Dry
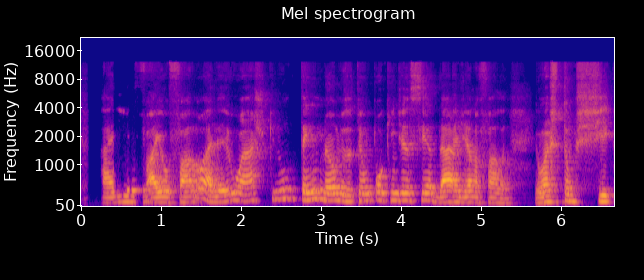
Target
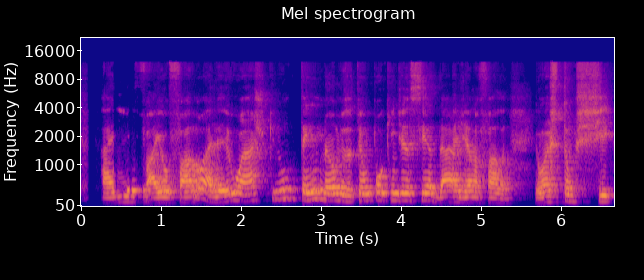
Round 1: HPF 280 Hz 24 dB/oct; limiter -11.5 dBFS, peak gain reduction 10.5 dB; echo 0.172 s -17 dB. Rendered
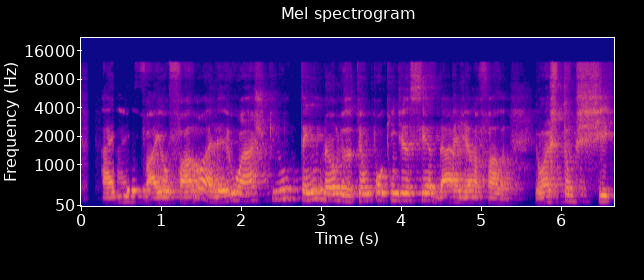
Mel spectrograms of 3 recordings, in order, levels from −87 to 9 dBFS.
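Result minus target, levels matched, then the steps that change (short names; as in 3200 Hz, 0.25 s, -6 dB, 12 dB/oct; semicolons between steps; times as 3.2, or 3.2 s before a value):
echo-to-direct +11 dB
change: echo 0.172 s -28 dB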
